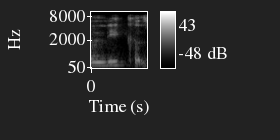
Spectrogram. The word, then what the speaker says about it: Likert: Some call Likert scale, some call Likert scale. Both are correct.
